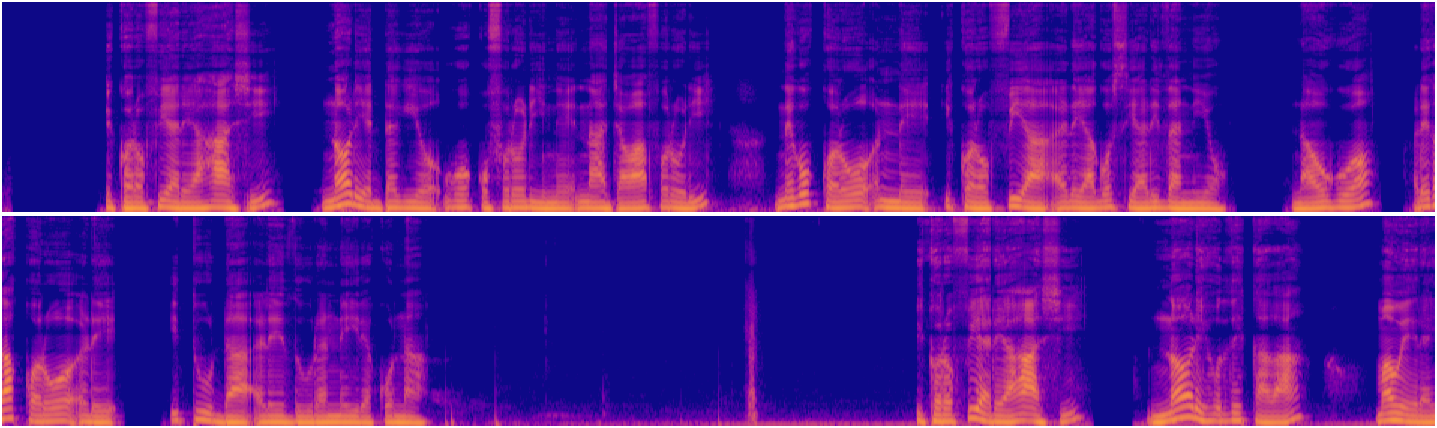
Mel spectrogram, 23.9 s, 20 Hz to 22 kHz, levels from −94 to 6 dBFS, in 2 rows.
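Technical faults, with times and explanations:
No technical faults can be heard in this speech recording.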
